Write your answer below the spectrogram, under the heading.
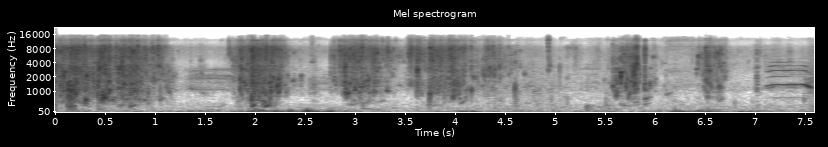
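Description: Zander hooked in the flank thrashing at the water's surface as it is brought in, in several separate bursts of splashing. A brief high-pitched call sounds near the end.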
